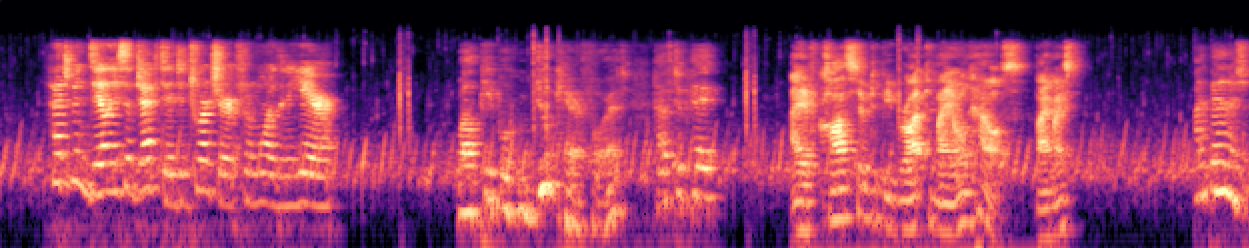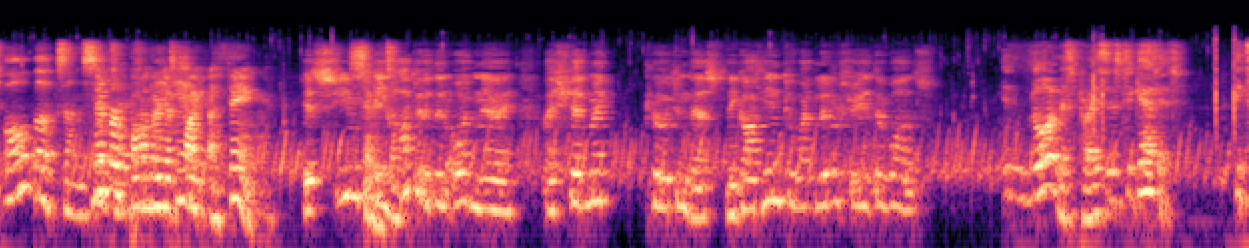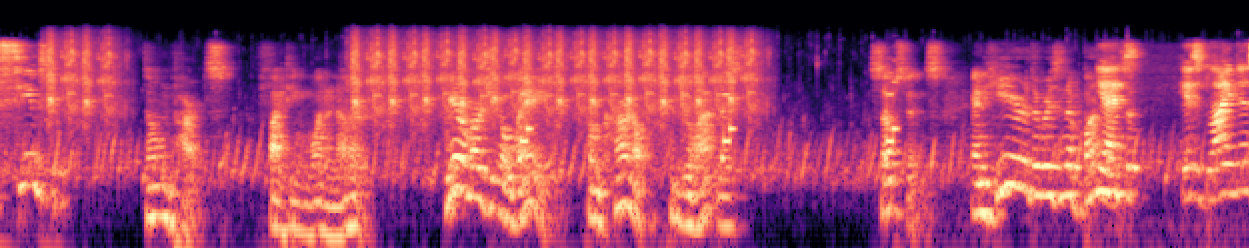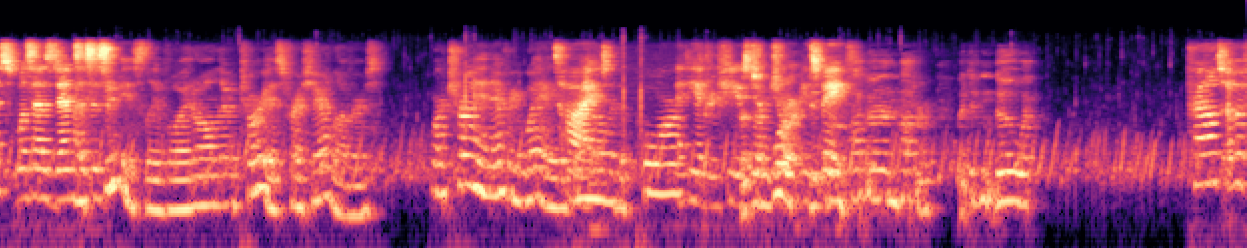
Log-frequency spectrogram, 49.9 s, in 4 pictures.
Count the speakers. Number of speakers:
6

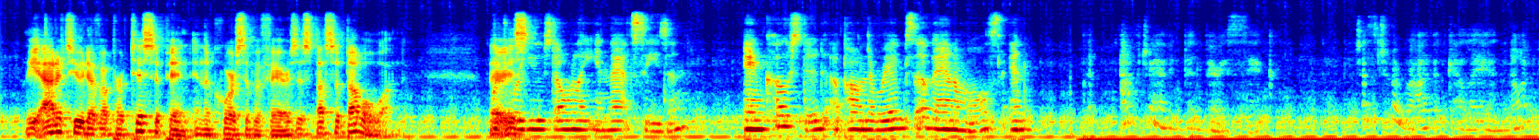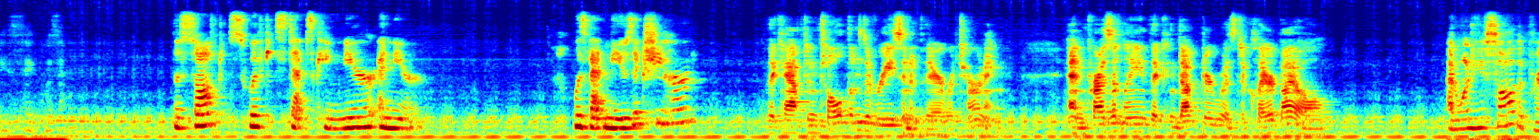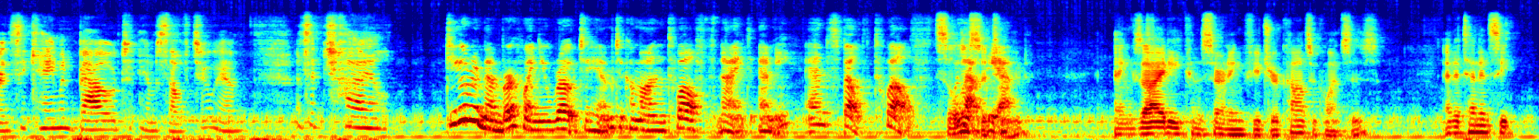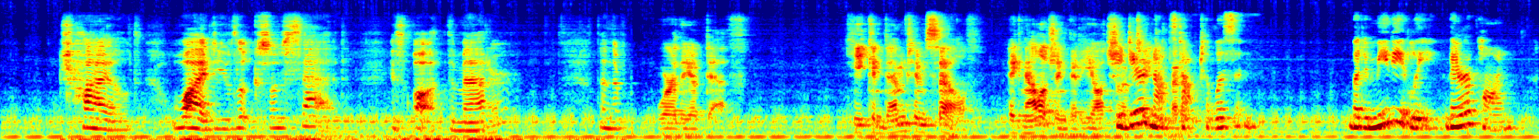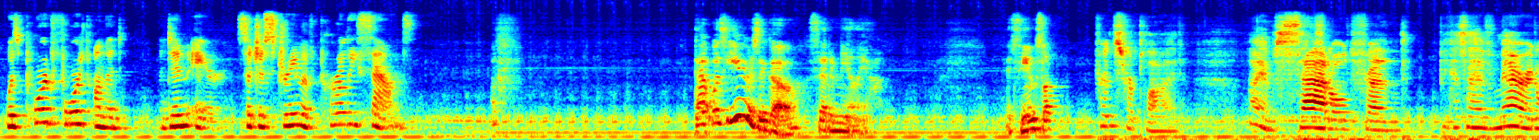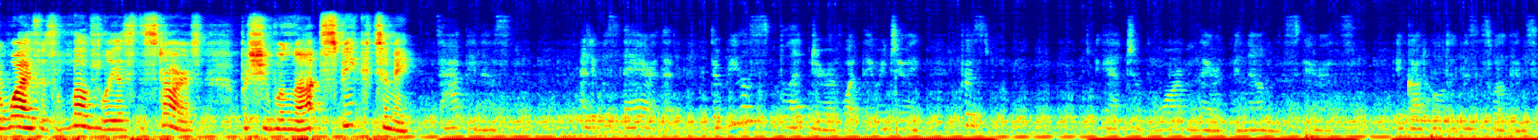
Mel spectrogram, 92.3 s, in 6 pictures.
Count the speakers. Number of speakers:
7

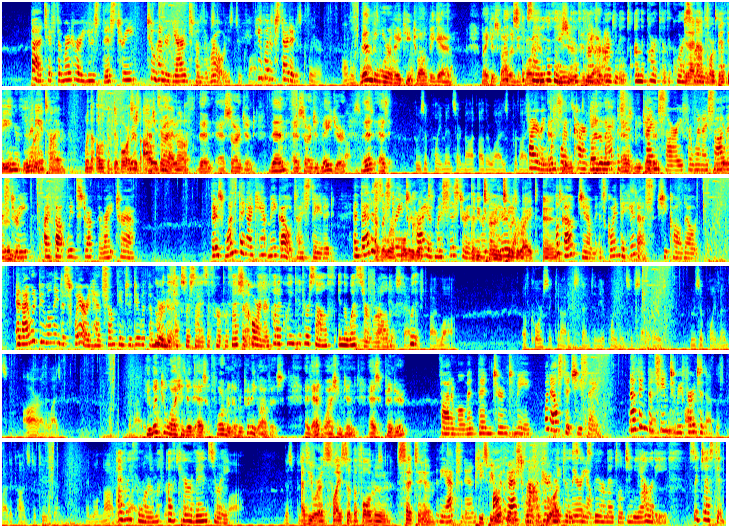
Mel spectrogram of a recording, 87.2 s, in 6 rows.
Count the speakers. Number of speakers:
5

